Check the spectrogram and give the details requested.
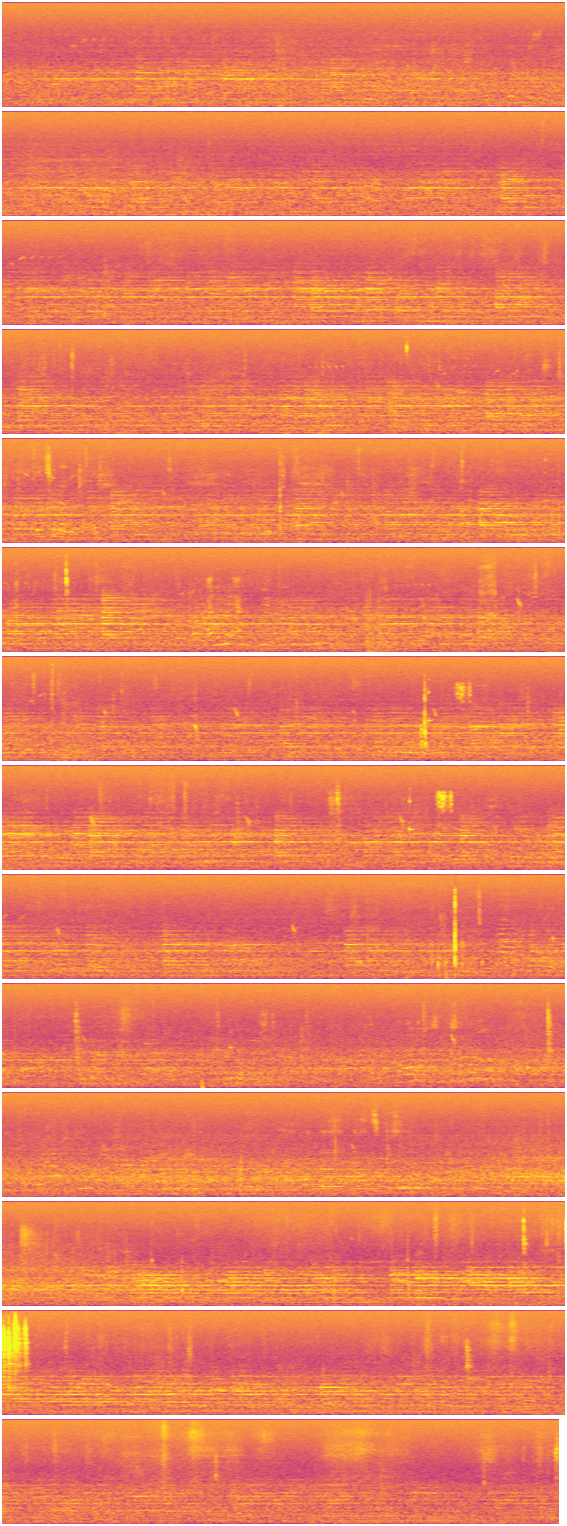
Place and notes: Astronomical Tower
Combination of Bells ringing on a Sunday at noon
